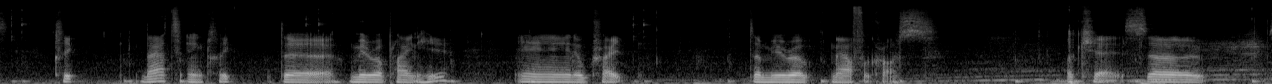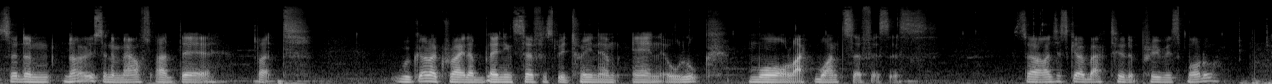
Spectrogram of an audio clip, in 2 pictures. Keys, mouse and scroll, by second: 0.2 click, 1.3 middle click, 3.1 click, 4.6-5.7 middle drag, 6.4 click, 6.9-7.4 scroll up 1, 7.4 middle click, 8.6-9.0 scroll down 1, 9.0 middle click, 10.4-10.7 scroll down 1, 11.1 shift+middle click, 11.6-12.8 middle drag, 14.8 middle click, 15.7-21.8 scroll down 1, 21.8 click, 25.3 F8.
